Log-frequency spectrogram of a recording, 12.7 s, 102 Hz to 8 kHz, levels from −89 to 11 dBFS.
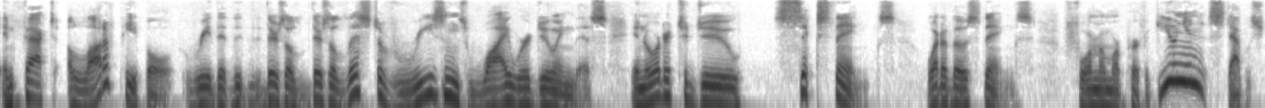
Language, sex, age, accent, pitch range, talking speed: English, male, 50-69, American, 115-160 Hz, 165 wpm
